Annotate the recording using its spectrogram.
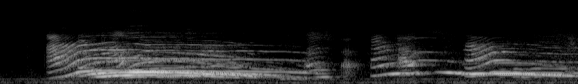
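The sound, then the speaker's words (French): Long, wavering wolf howls rise and slowly fall, followed by several shorter overlapping howls, loud and clear with no talking. “Ils rencontrent des loups.”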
